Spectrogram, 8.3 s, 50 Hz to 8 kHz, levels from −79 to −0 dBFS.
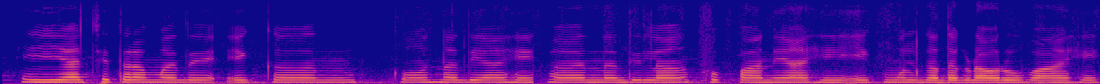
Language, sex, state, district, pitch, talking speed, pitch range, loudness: Marathi, female, Maharashtra, Pune, 225 Hz, 115 wpm, 225-230 Hz, -32 LUFS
